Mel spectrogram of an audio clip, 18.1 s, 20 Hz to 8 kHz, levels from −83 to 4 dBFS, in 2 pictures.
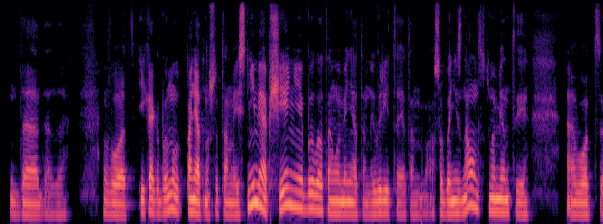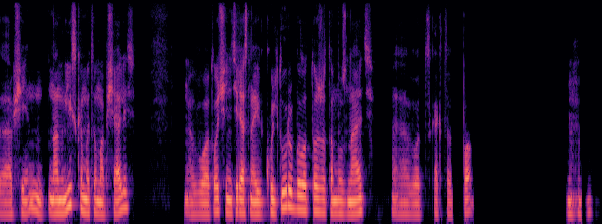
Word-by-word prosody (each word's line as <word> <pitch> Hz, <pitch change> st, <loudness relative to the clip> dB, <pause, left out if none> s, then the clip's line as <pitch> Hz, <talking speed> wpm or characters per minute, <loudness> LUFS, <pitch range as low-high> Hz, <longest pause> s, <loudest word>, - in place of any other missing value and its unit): Да, 100 Hz, -1 st, -3 dB
да, 110 Hz, +3 st, -12 dB
да. 105 Hz, +1 st, -15 dB, 0.5 s
Вот, 105 Hz, -3 st, -1 dB
и 120 Hz, -, -3 dB
как 120 Hz, -2 st, 0 dB
бы, 125 Hz, +4 st, -1 dB
ну, 150 Hz, -3 st, +1 dB
понятно, 115 Hz, -5 st, +2 dB
что, 110 Hz, +3 st, -6 dB
там, 110 Hz, -2 st, -4 dB
и 105 Hz, -, -3 dB
с 105 Hz, -, -2 dB
ними 200 Hz, +1 st, +5 dB
общение 170 Hz, 0 st, +2 dB
было, 150 Hz, -2 st, +1 dB
там, 120 Hz, -3 st, -2 dB
у 115 Hz, -, +1 dB
меня, 115 Hz, -1 st, +1 dB
там, 105 Hz, 0 st, -10 dB
иврита 115 Hz, 0 st, -2 dB
я, 105 Hz, -, -7 dB
там, 105 Hz, -1 st, -13 dB
особо 115 Hz, -1 st, -3 dB
не 115 Hz, +1 st, +3 dB
знал 130 Hz, +11 st, +1 dB
на 165 Hz, -, -3 dB
тот -, -, -20 dB
момент, 130 Hz, -2 st, +1 dB
и, 110 Hz, 0 st, -5 dB, 0.6 s
э, 105 Hz, -, -4 dB
вот, 105 Hz, -1 st, -2 dB
э, -, -, -6 dB
обще 110 Hz, +2 st, -2 dB
ну, 125 Hz, -7 st, -1 dB
на 120 Hz, -1 st, +3 dB
английском 135 Hz, +3 st, +4 dB
мы 120 Hz, -, +3 dB
там 120 Hz, -3 st, +1 dB
общались. 125 Hz, +10 st, 0 dB, 0.7 s
Вот, 105 Hz, +1 st, -1 dB
очень 130 Hz, -1 st, +2 dB
интересно 120 Hz, -1 st, +3 dB
их 110 Hz, 0 st, +2 dB
культуру 160 Hz, +9 st, +4 dB
было 145 Hz, -2 st, +6 dB
тоже, 130 Hz, -3 st, +1 dB
там, 120 Hz, 0 st, +1 dB
узнать, 115 Hz, +3 st, +1 dB, 0.3 s
э, 105 Hz, +1 st, -7 dB
вот, 105 Hz, 0 st, -6 dB
как-то 115 Hz, -2 st, -8 dB, 0.2 s
по -, -, 0 dB, 1.4 s
Мгм. 115 Hz, +1 st, -8 dB
115 Hz, 180 wpm, -24 LUFS, 110-130 Hz, 1.4 s, было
